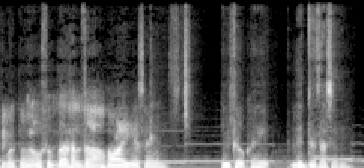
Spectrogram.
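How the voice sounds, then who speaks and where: A man's fairly high voice sounds over music in the background. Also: ordinary pitch variation. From Bangladesh; Mymensingh, Bangladesh. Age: 80s+. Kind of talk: interview answer.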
